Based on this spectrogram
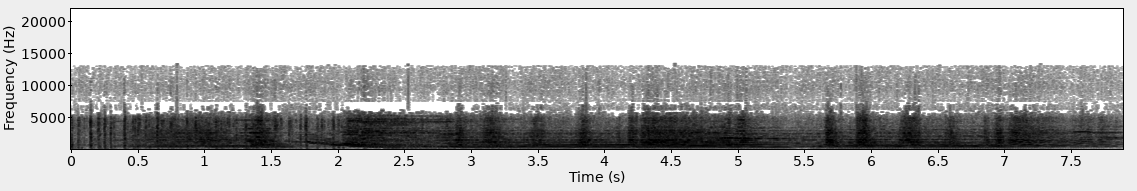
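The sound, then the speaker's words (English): A steam locomotive whistle wails loudly and steadily for several seconds as a work train arrives on the main track beside a telegraph office in drizzling rain, its chord bending downward in pitch early on before holding, with a rumbling, noisy background beneath it. “It was only a short time later, and the rain had slackened to a drizzle, when a wailing locomotive whistle announced the work train's arrival on the main track beside the telegraph office.”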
